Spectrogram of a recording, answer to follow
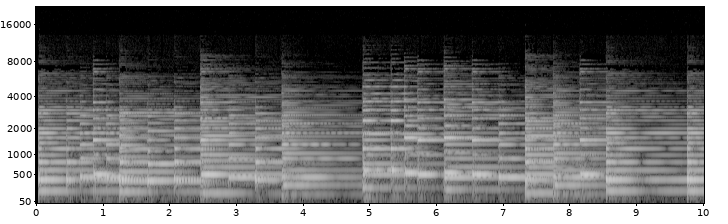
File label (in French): Menuet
